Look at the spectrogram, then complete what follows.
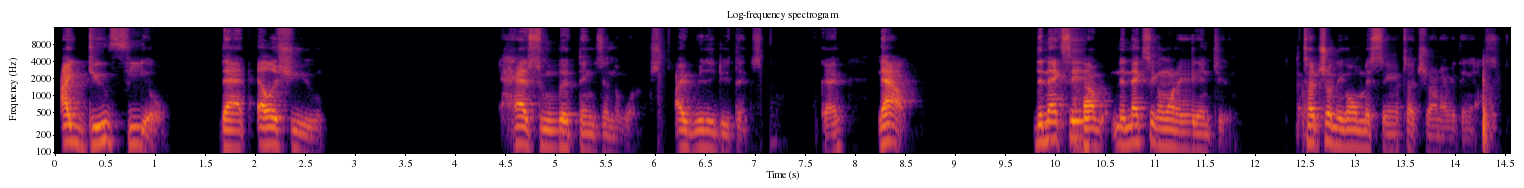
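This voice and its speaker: A man's voice: mid-range voice, expressive, normal speed, pauses often. A man hosting a college football live stream, talking straight to viewers and often checking in with "okay?". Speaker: sports channel host. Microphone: desk mic with changed settings.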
